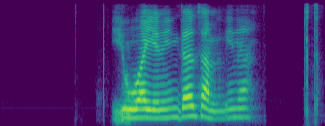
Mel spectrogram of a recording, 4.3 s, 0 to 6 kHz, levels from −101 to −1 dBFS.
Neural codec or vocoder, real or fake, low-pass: codec, 16 kHz, 1 kbps, FunCodec, trained on Chinese and English, 50 frames a second; fake; 5.4 kHz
